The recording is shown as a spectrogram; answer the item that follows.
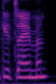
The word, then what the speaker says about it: Ammon: The kind of amazing, this month-long trial against Ammon and, is that how you say it? Ammon? Ammon Bundy? – I think it's Ammon.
